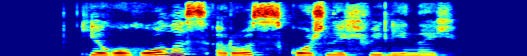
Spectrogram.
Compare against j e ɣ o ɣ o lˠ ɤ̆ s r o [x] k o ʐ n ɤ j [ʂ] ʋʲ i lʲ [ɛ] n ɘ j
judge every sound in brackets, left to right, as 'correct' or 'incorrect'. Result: incorrect: s, incorrect: x, incorrect: i

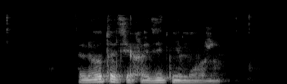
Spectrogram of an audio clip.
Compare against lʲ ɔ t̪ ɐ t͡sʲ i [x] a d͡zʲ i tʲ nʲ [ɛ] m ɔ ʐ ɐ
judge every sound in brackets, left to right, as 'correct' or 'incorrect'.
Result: correct, correct

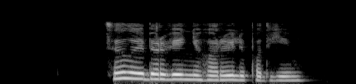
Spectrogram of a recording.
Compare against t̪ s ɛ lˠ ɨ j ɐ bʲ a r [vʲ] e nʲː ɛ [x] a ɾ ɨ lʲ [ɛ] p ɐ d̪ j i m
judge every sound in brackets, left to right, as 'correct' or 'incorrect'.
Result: correct, incorrect: ɣ, incorrect: i

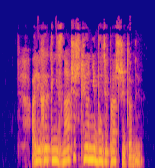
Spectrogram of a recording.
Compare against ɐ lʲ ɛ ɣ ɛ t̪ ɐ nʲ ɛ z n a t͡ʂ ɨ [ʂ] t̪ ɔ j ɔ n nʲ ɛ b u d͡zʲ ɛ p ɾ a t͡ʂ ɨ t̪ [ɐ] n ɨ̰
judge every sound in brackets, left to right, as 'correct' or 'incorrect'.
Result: correct, correct

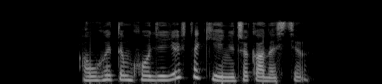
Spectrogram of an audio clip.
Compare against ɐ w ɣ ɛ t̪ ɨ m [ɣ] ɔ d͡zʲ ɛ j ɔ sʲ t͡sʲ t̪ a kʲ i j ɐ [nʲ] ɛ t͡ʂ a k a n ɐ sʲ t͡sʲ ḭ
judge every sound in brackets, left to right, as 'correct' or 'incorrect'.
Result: incorrect: x, correct

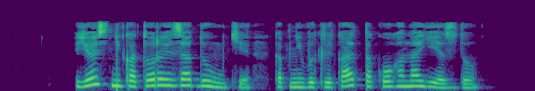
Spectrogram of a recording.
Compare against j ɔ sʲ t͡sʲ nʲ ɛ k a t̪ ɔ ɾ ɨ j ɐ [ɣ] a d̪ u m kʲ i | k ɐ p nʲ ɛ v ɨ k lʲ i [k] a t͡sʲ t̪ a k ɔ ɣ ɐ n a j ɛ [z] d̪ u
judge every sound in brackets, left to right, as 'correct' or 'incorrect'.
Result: incorrect: z, correct, correct

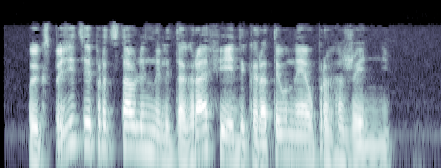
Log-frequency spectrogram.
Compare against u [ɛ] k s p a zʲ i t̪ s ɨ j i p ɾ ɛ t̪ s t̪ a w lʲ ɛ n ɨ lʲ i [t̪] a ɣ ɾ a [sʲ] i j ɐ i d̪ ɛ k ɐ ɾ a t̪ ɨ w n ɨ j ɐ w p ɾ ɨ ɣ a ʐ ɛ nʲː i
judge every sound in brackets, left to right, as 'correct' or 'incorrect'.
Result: correct, correct, incorrect: fʲ

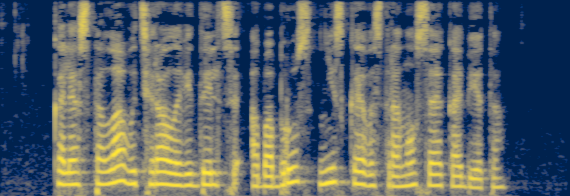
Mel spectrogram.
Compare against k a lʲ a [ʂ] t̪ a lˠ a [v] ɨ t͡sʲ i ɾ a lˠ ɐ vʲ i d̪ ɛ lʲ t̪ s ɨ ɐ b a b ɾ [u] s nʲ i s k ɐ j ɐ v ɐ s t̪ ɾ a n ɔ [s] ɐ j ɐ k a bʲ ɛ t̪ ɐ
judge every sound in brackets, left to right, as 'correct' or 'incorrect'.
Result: incorrect: s, correct, correct, correct

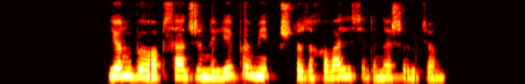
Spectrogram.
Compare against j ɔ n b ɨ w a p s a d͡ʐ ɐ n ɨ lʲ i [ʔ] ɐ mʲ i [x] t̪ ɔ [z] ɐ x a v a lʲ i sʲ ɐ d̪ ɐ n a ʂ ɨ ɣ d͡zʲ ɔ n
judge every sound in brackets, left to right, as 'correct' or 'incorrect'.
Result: incorrect: p, incorrect: ʂ, correct

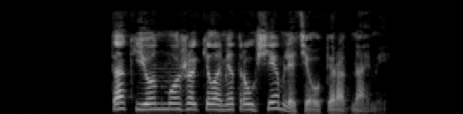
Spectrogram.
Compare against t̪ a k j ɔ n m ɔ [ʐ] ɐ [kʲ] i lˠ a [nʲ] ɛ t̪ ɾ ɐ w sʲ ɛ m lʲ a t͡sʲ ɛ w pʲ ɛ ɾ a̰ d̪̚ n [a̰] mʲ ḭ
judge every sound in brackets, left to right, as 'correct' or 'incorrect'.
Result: correct, correct, incorrect: mʲ, correct

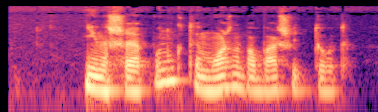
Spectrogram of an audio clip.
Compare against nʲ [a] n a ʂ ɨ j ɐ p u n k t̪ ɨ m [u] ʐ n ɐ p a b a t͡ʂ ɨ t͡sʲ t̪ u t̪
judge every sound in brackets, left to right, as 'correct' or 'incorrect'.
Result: incorrect: i, incorrect: ɔ

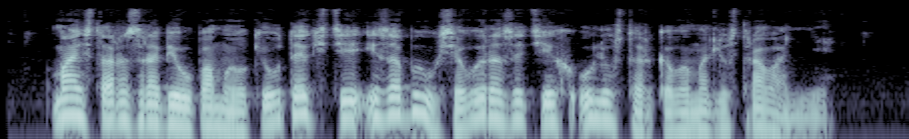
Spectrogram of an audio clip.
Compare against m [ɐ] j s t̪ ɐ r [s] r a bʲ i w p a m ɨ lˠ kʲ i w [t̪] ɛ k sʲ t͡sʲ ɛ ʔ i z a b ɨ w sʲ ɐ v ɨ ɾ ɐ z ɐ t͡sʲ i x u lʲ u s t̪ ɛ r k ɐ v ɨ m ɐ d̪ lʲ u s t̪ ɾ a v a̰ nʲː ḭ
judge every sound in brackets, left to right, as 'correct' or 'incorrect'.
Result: incorrect: a, incorrect: z, correct

